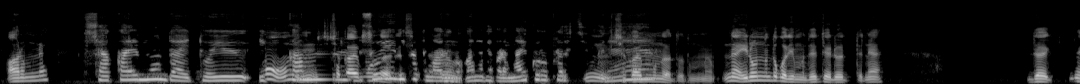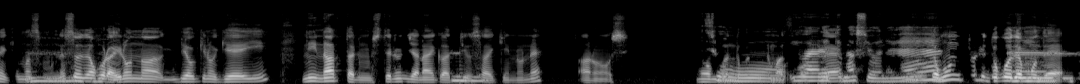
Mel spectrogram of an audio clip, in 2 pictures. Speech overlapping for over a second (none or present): present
